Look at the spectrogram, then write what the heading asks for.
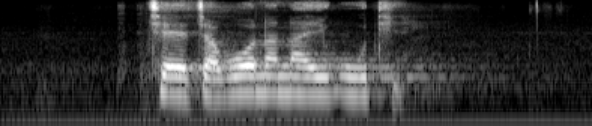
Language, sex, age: South Ndebele, male, 20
